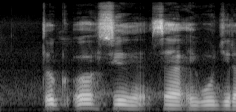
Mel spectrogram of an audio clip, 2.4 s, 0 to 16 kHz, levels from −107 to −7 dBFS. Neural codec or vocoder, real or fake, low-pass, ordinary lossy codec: none; real; 14.4 kHz; none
